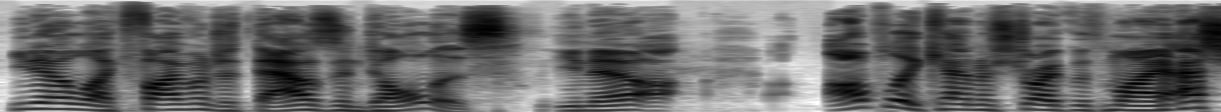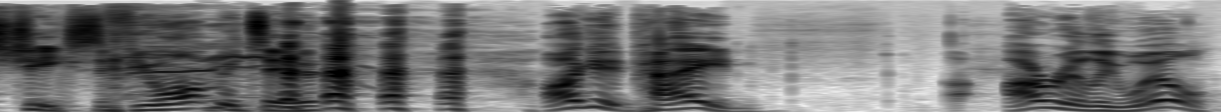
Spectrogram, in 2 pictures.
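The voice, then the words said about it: Put-on Australian accent, fairly convincing. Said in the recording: “I'm actually kind of blown away by how good that accent was. That was actually a decent. You fell into it. ... I like love the Australian.”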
